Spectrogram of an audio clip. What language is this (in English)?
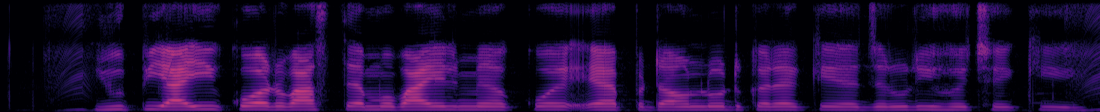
Maithili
